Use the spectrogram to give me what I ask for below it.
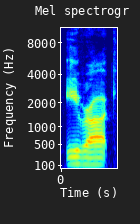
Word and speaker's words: Iraq: Like Iraq, Iran, not I.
